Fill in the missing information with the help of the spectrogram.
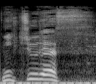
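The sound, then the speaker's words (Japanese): A steady low rumble of car interior noise, with the air conditioning switched on, hums beneath a man's voice as he speaks briefly, constant and fairly loud throughout the second; recorded inside a car on a very hot day. “エアコンのね、エアコンちょっとつけさせてくださいね。車で撮ってます。”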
